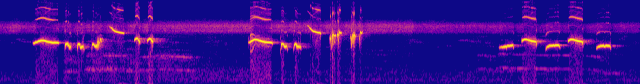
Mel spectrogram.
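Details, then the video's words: Lure song of an orange-headed thrush meant to prompt reluctant birds to sing: rapid clusters of sweet whistled and sharply slurred notes in three phrases, over a constant high-pitched buzzing hiss. "pancingan anis merah agar anis merah macet cepat bunyi dan gacor"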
